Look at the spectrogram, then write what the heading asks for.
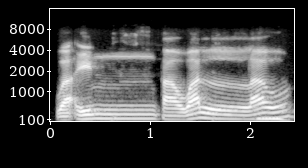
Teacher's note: nun sukun bertemu dengan huruf ta bacaan Ikhfa dibaca samar-samar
